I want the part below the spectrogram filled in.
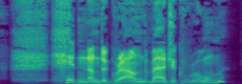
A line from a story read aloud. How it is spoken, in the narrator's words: He chuckled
